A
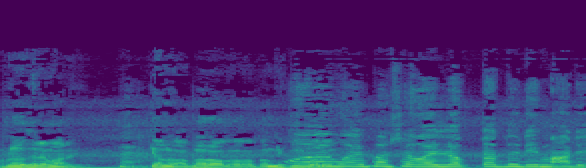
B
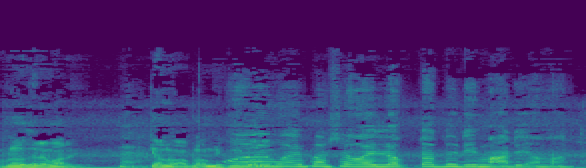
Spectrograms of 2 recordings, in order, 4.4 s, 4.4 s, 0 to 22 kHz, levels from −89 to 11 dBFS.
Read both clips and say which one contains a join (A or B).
B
